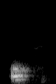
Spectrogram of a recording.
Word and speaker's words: opened: past of close, eliminate the E and it will sound like closed. Repeat with me. Closed. The same thing with opened. Right? When you say open it, close it, it sounds horrible. So don't do that. Eliminate the E in most of the verbs that finish in ed.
